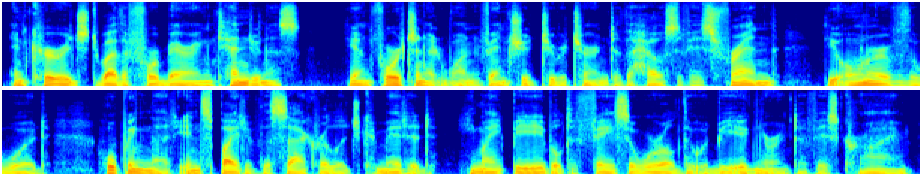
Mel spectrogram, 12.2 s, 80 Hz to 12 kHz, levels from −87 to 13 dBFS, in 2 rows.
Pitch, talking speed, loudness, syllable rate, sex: 90 Hz, 220 wpm, -19 LUFS, 6.6 syllables/s, male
